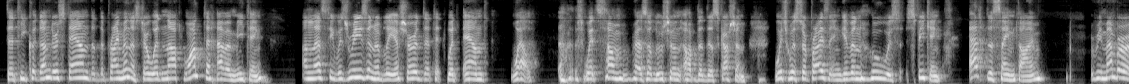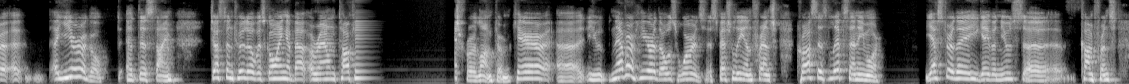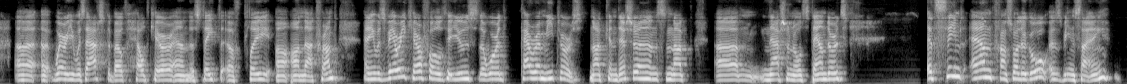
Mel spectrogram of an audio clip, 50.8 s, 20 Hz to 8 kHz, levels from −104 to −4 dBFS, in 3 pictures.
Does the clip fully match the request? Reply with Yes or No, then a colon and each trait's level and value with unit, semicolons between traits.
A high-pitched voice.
Yes: high, 205 Hz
